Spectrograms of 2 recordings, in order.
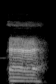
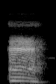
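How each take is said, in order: No difference in how they are said.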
